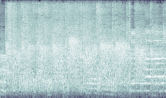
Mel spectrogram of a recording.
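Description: A classroom audience applauds after group A finishes a presentation, dense steady clapping filling the whole stretch at close range with a bright, noisy texture.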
